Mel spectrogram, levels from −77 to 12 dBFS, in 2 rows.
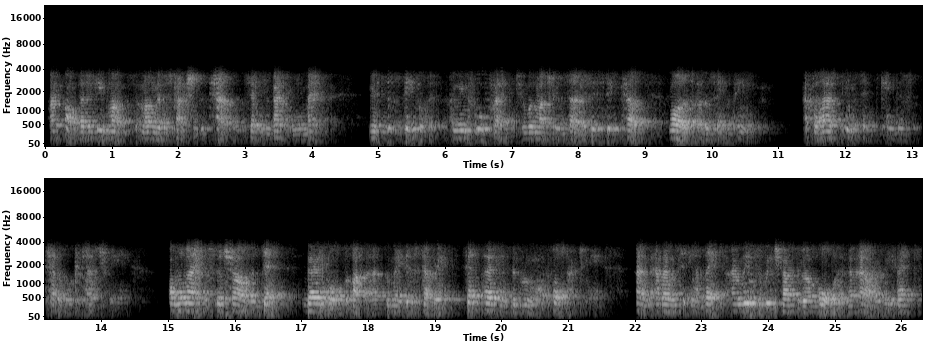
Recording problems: phone-call audio; poor line
off-mic speech; far
room echo; noticeable; dies away in 0.5 s
uneven, jittery; strongly; from 4.5 to 22 s

